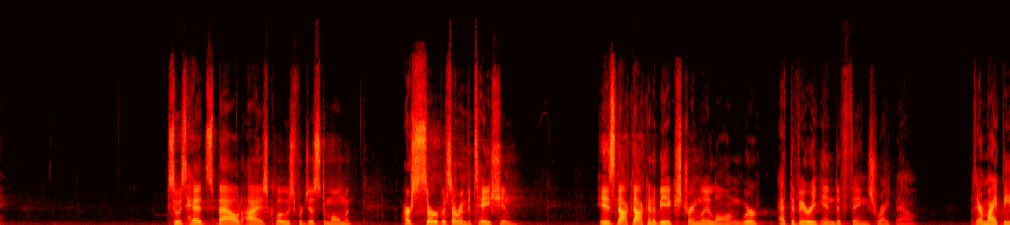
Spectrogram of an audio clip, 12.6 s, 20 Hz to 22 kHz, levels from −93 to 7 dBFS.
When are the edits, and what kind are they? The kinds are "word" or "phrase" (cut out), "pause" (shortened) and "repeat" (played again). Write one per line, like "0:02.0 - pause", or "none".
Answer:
0:07.9 - repeat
